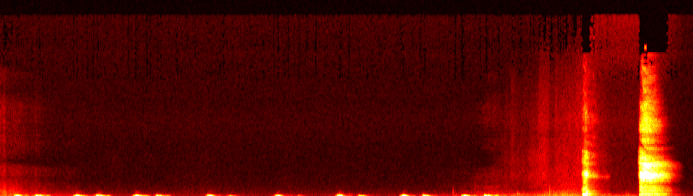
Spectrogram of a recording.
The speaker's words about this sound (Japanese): 聞こえない？今の私があんたと同じくらいすっごくドキドキしてるってこと。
